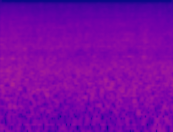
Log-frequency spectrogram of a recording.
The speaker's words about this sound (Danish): Jeg er på vej over selve slusen her. Der er godt tryk på vandet.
